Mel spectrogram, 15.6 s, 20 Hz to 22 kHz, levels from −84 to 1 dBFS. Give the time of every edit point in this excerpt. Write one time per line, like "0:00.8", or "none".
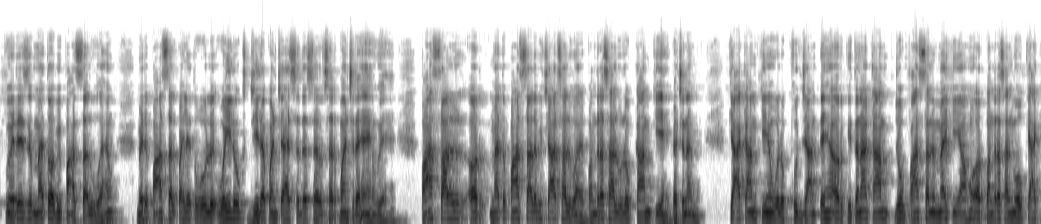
none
